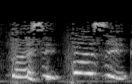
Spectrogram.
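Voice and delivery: high, loud wail; moaning plea. A narrator's reading. Beaten clerk to his attacker, moaning wail. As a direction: wail for mercy as if being kicked. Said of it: "moaned the victim".

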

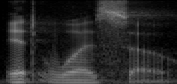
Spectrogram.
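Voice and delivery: "It was so" said slowly, each word weighted; slow emphatic "It was so". Shown as a demonstration. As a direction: stretch out "It was so" deliberately. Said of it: "You see it?".

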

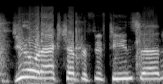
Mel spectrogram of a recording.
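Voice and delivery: half-mocking rant at the older sister; mock yelling. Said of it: "yelling at this poor older sister".

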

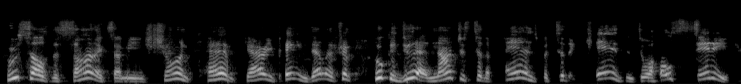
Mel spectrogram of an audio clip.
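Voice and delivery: put-on high-pitched, sing-song parody of an indignant kid; mocking mimicry. CEO mimicking the guest's rant to his son, mocking.

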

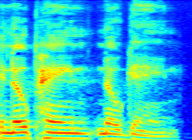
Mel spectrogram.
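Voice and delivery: joking, low-pitched lifter's motto; mock bodybuilder. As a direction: put on a deep gym-guy voice. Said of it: "When I was a bodybuilder, we would say".

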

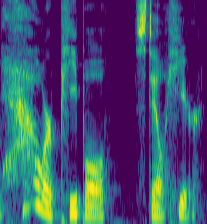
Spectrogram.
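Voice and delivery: slow, puzzled whisper. Retold or imitated. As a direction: breathe it out in disbelief. Retelling puzzled thought at work.

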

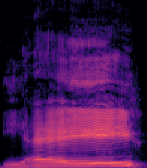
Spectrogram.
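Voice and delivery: drawn-out, rising, loud mock rage; hammed-up hateful outburst; mock anger. Mock outburst at game company.

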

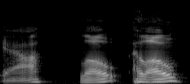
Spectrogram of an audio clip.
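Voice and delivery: jolted awake, calling into the phone; grating sleepy voice. A narrator's reading. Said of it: "her grating voice eked out".

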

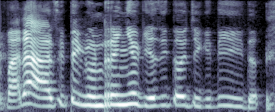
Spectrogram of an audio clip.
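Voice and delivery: loud, high mock pleading; high-pitched plea. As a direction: cry it out in a high, squealing comic plea. Acted plea he wanted to say.

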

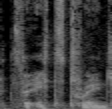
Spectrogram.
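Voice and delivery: breathy whispered aside; whispering. Real, not acted. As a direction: whisper it to yourself. (geflüstert)

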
